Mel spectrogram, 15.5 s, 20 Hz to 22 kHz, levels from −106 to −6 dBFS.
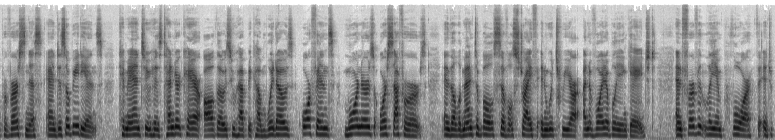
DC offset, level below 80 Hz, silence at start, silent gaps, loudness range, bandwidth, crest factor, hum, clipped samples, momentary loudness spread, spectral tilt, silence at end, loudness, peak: under 0.1%; -60 dBFS; 0 s; none; 2 LU; 18 kHz; 16 dB; none; under 0.1%; 7 LU; -5 dB/octave; 0.05 s; -18 LUFS; -2 dBFS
